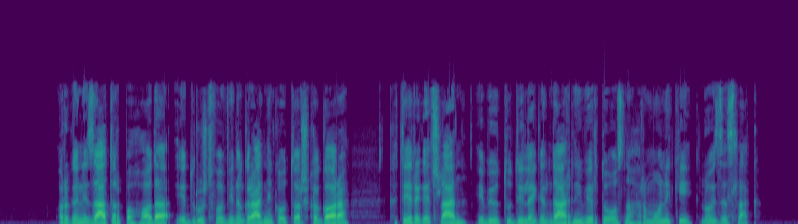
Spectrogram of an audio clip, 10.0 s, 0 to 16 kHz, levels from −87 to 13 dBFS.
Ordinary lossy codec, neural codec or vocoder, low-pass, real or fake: AAC, 48 kbps; none; 9.9 kHz; real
